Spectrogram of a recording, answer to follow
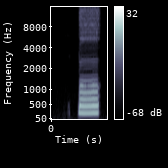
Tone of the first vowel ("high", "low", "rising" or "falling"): high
